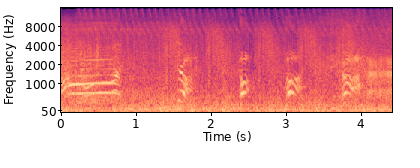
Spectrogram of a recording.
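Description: Cartoon space-battle sound effects: a held pitched tone opens, then four short cries about every second over a steady low rumble of blasts.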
